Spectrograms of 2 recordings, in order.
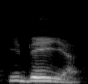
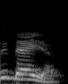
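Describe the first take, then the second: First: The 'ei' is said with a closed vowel. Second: The 'ei' is said with an open vowel. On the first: The speaker calls it wrong. "Ninguém vai falar ideia" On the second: The speaker calls it right. "Continua sendo ideia"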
